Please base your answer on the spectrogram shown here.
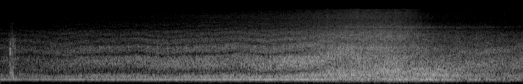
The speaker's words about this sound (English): A truck coming.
